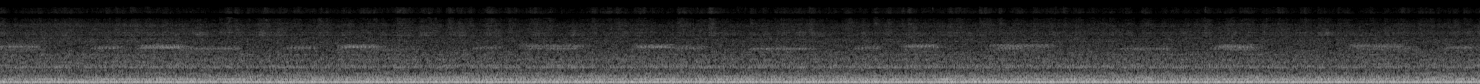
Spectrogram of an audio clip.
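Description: A steady low electrical hum from equipment running during an ultrasound scan, with short faint high chirps repeating irregularly about once a second.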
